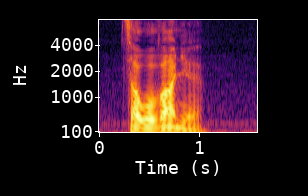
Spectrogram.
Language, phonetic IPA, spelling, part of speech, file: Polish, [ˌt͡sawɔˈvãɲɛ], całowanie, noun, Pl-całowanie.ogg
